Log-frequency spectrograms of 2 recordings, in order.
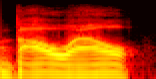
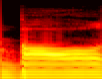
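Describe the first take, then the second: First: The word has an odd, unusual pronunciation. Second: The word has its usual pronunciation. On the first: The speaker calls it wrong. "he would come up with a odd pronunciation of a word that nobody else has" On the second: The speaker calls it right. "instead of calling it a bowl"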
